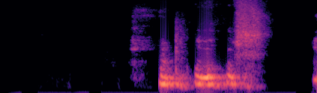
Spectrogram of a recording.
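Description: A person's short vocal outburst about a second in: two quick voiced bursts and then a breathy one.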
